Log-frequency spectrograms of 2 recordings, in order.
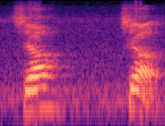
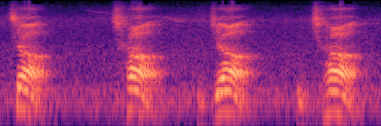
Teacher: देखिए जीभ कहा जा रहा है, ऊपर पीछे की तरफ जा रहा है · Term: चवर्ग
